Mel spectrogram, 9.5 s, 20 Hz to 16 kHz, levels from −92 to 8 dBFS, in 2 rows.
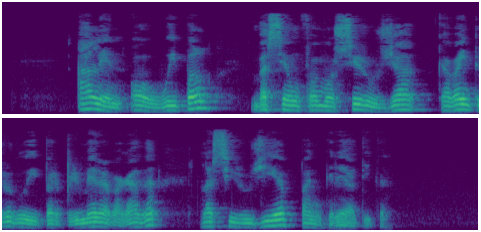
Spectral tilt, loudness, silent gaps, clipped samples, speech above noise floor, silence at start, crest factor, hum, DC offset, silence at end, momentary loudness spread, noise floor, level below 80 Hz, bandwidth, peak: -5 dB/octave; -29 LUFS; none; under 0.1%; 47 dB; 0.75 s; 18 dB; none; under 0.1%; 0.9 s; 10 LU; -75 dBFS; -80 dBFS; 11.5 kHz; -12 dBFS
